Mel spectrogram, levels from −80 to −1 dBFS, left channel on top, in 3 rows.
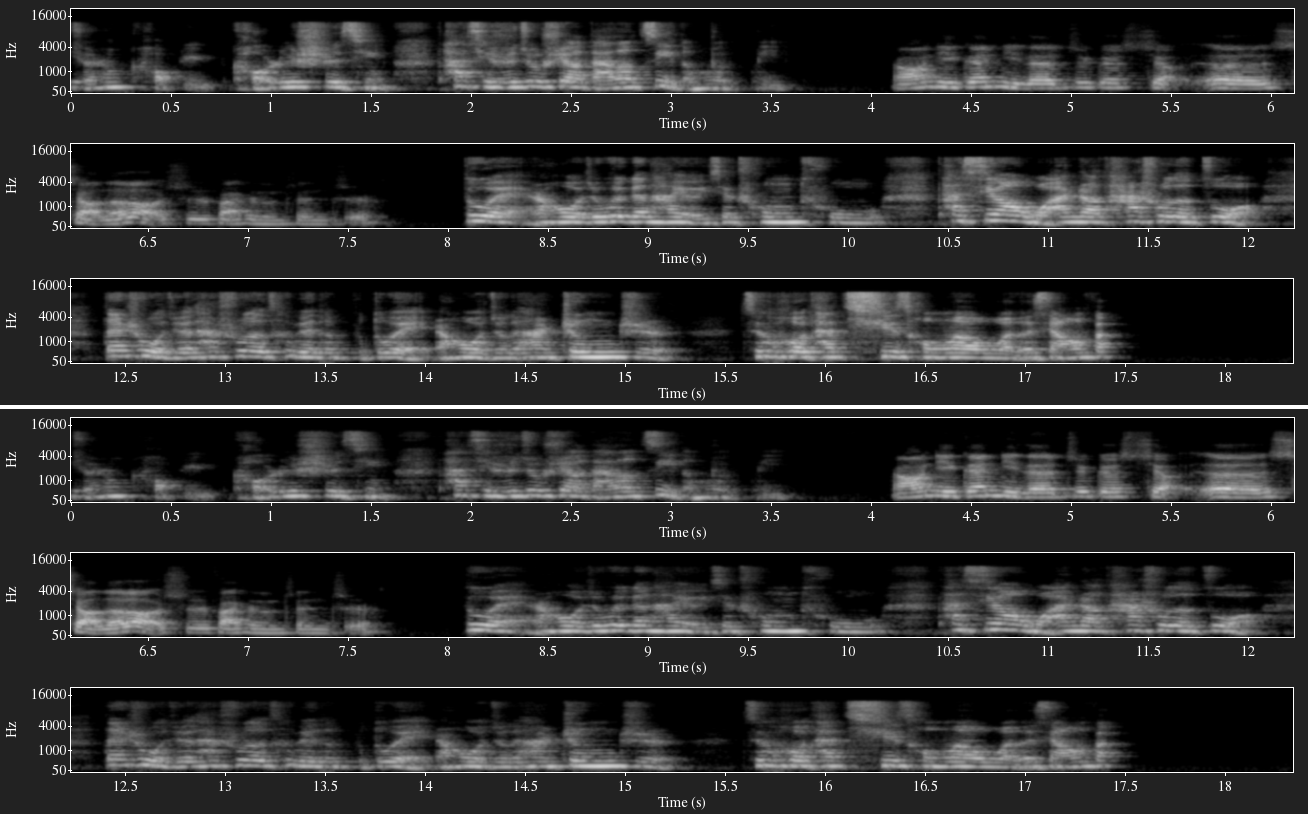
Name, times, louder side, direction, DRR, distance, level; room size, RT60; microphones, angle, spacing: voice 1, 0.0-3.6 8.1-15.3 15.6-17.4, left 4 dB, 75° left, 0.8 m, -27 dB
voice 2, 4.1-7.6, right 3 dB, 75° right, 0.7 m, -29 dB
4.3 x 2.3 x 3.7 m
head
